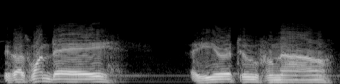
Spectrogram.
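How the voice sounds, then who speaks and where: Vengeful ghost of a husband, radio drama. Measured, possessive, matter-of-fact menace on lo-fi tape. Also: male voice, fairly low pitch. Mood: cold, menacing. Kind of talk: 1970s radio drama acting. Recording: dull, lo-fi old radio recording.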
